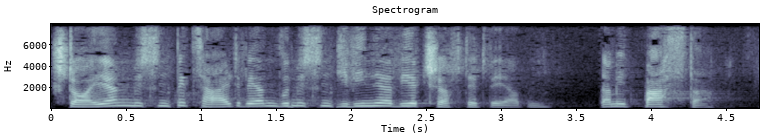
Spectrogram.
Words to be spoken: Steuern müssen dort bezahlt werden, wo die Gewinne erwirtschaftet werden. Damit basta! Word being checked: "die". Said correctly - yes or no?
no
